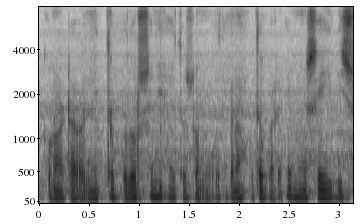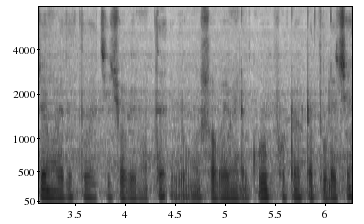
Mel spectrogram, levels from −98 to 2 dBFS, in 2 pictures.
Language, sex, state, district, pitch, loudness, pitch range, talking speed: Bengali, male, West Bengal, Jhargram, 110 Hz, -18 LUFS, 105-115 Hz, 220 wpm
